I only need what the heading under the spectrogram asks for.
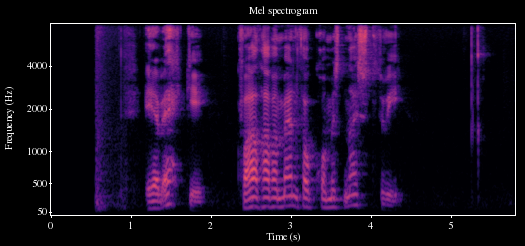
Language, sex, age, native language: Icelandic, male, 60-69, Icelandic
